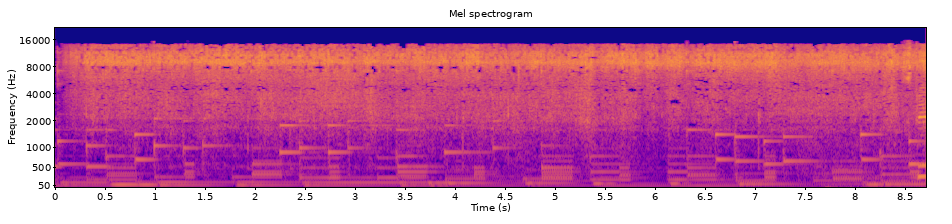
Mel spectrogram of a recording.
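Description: Sliced carrots, green beans, onions and green chilies sizzling in hot oil in an enamelled pan while being stirred with a wooden spatula, with background music of short melodic notes playing over it.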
